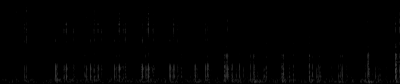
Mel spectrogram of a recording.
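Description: Fingernails tap and scratch the glass back and the steel frame of a white iPhone X held upright on its edge. Quiet, rapid, irregular clicks come in clusters with bright, crisp edges and a soft scratchy hiss between them. Each tap dies away almost instantly.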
